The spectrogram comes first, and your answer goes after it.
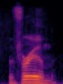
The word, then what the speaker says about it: vroom: look out for and the pronunciation for vroom just says vroom like the sound cars make I love room what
